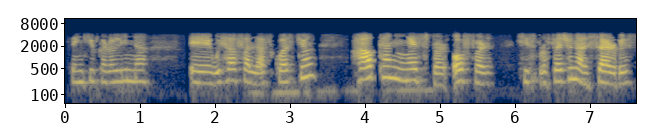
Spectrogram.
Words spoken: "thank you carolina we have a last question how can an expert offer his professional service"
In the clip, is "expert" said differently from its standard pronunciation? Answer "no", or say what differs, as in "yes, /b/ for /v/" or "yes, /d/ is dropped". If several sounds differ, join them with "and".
yes, /k/ is dropped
